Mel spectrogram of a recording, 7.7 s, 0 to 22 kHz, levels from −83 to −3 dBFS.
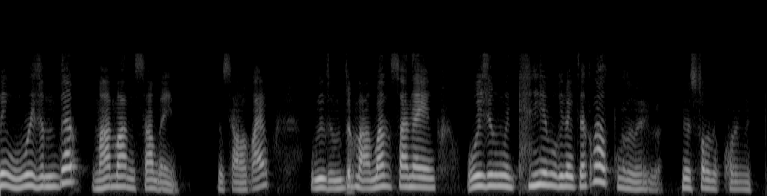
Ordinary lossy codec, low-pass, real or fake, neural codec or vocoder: none; 7.2 kHz; fake; codec, 16 kHz, 0.5 kbps, FreqCodec, larger model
